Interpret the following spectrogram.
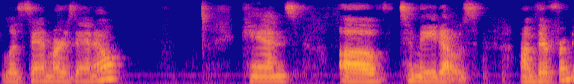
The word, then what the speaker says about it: San Marzano: no I want to say it right la San Marzano cans of tomatoes they're from Italy and they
